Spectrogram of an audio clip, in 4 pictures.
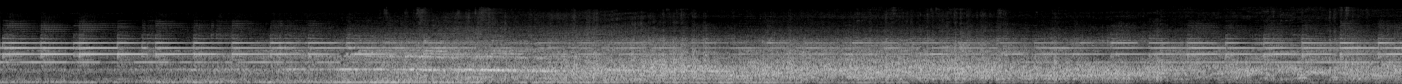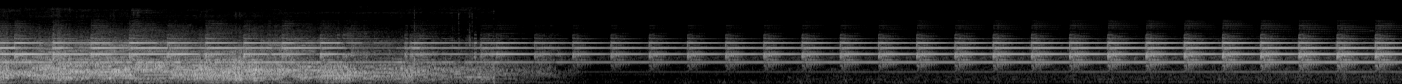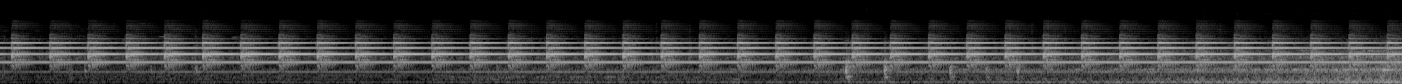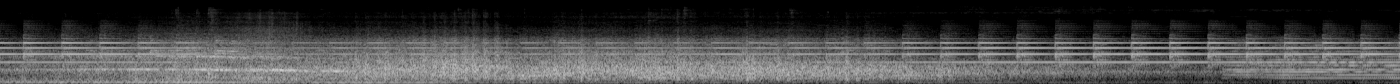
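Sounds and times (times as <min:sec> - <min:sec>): train rumbling by: 0:00.0 - 0:19.2, 0:39.6 - 0:53.1
train horn: 0:02.7 - 0:06.5, 0:43.1 - 0:45.8, 0:54.3 - 0:56.0.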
